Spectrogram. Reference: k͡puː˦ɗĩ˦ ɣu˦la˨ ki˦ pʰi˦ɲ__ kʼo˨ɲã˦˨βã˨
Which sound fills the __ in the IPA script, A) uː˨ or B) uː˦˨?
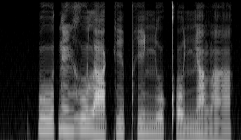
A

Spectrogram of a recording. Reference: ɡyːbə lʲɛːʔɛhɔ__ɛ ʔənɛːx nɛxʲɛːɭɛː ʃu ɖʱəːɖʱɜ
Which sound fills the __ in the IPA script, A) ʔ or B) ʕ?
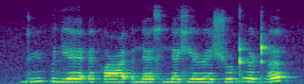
B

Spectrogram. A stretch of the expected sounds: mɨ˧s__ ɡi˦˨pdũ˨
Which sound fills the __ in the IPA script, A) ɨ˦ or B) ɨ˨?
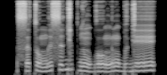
A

